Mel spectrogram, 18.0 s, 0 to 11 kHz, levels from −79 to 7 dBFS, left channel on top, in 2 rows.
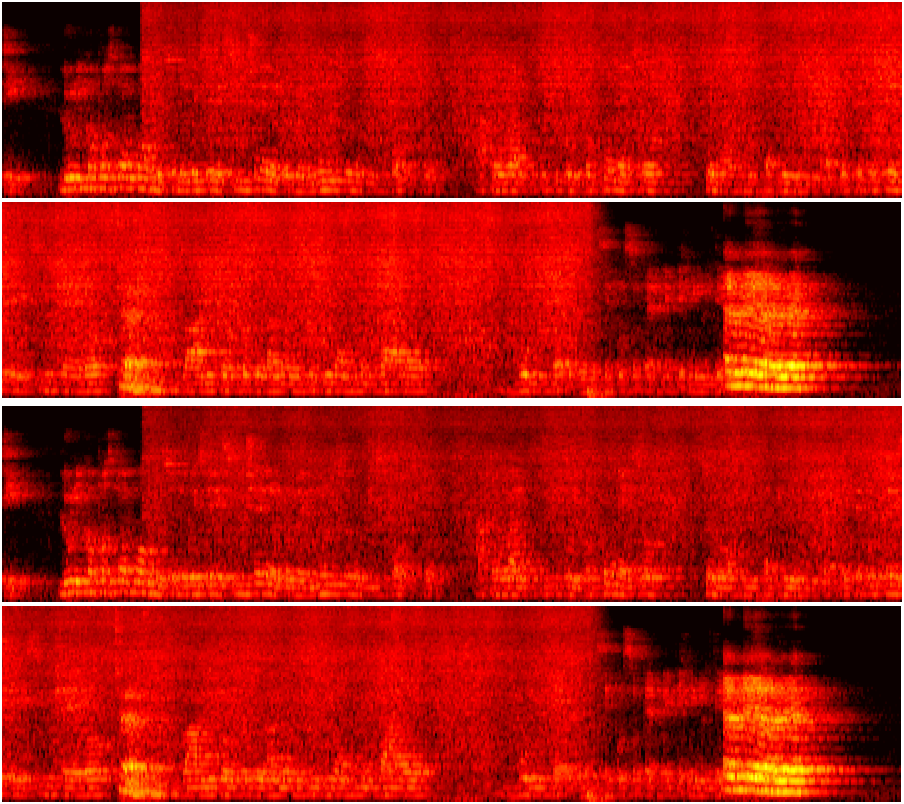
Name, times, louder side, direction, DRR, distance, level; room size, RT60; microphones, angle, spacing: voice 1, 0.0-4.4 4.7-10.2 10.6-13.2 13.8-16.6, equal, 55° right, -7 dB, 0.9 m, -37 dB
sound 1, 1.4-14.9, left 3 dB, 50° left, 0.9 m, -35 dB
voice 2, 10.1-10.6 16.2-16.9, right 1 dB, 85° right, -5 dB, 1.2 m, -19 dB
5.8 x 2.7 x 2.3 m, 1.2 s
head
